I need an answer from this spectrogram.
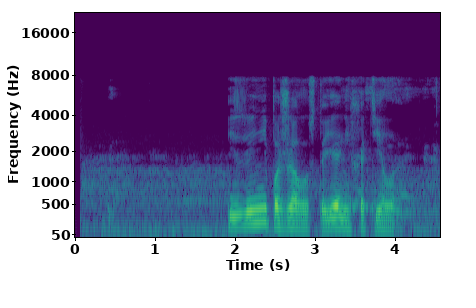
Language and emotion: Russian, sad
